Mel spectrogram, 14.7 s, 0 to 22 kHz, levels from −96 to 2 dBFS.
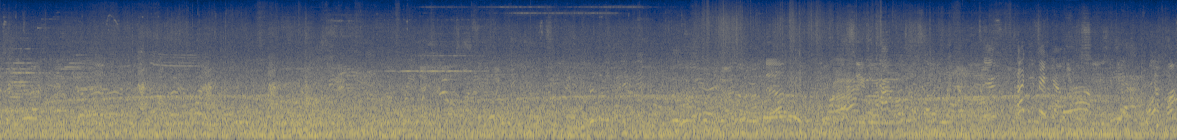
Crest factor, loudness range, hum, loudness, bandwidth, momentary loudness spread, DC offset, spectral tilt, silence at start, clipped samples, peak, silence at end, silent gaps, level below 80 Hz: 14 dB; 1 LU; none; -22 LUFS; 19.5 kHz; 2 LU; under 0.1%; -6 dB/octave; 0 s; under 0.1%; -8 dBFS; 0 s; none; -34 dBFS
